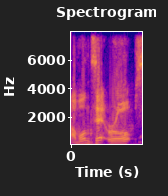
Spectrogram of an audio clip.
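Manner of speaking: put-on Yorkshire accent. Teasing a friend whose accent slipped, the speaker repeats the friend's line: put-on yorkshire accent. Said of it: "You went from Irish to fucking Yorkshire".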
